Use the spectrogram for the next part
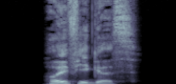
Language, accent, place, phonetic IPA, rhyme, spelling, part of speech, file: German, Germany, Berlin, [ˈhɔɪ̯fɪɡəs], -ɔɪ̯fɪɡəs, häufiges, adjective, De-häufiges.ogg
- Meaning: strong/mixed nominative/accusative neuter singular of häufig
